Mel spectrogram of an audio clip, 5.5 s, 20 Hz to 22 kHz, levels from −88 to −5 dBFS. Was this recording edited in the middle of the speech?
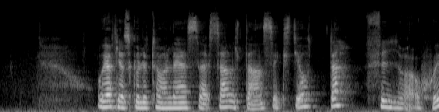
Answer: yes; 2 cuts; at 1.4 s, 2.6 s

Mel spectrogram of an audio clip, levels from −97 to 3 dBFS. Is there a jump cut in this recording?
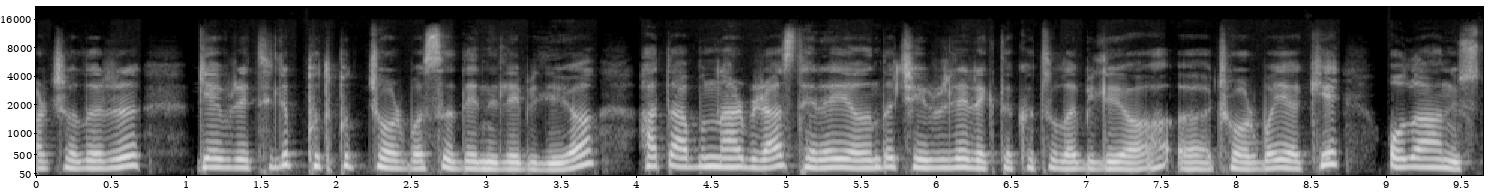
no; 0 cuts

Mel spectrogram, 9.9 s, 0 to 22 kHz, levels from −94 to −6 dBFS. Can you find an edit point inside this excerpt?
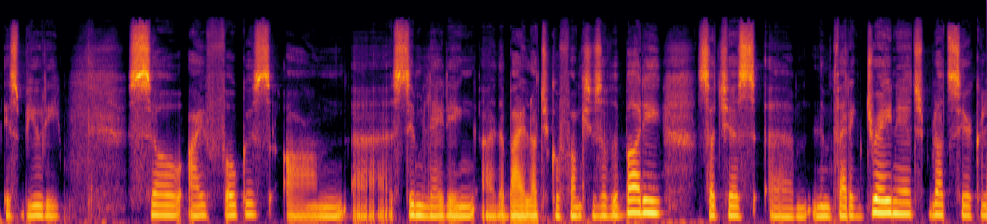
no; 0 cuts

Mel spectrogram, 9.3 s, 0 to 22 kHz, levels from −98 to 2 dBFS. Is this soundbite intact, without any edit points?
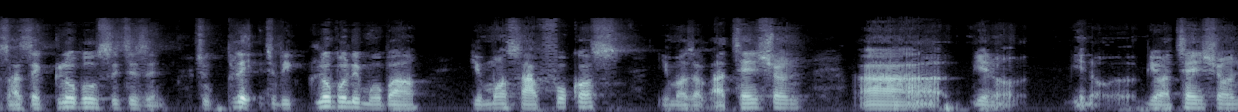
no; 1 cut; at 1.4 s

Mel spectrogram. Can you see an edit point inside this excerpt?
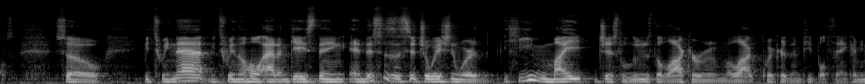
no; 0 cuts

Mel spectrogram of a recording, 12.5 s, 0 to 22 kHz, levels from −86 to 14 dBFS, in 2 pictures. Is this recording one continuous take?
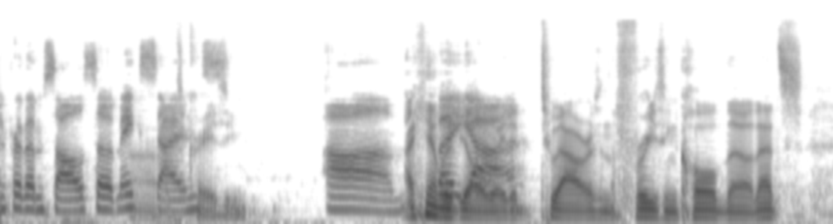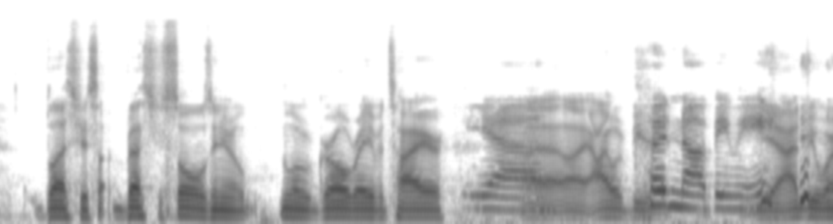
yes; 0 cuts

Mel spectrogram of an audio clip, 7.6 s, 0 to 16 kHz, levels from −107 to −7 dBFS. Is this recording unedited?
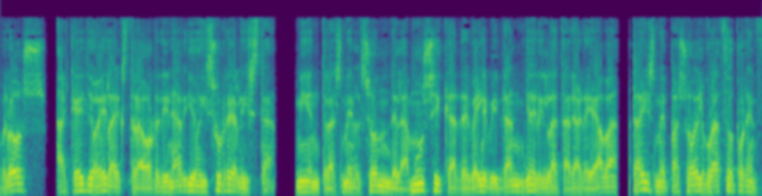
no; 2 cuts; at 2.8 s, 3.5 s

